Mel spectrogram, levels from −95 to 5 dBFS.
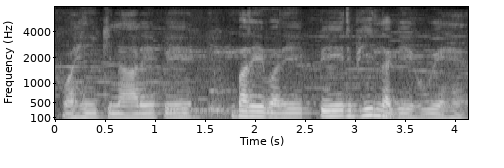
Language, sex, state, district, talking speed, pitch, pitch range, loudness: Hindi, male, Bihar, Patna, 130 wpm, 110 Hz, 105-135 Hz, -17 LUFS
